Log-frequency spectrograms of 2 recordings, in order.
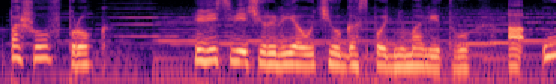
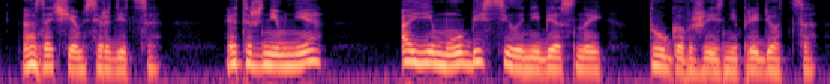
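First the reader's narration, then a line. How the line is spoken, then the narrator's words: Calm old man explaining. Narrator (Russian): спокойно объяснил дед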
